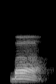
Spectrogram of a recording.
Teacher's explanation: हमारी जो जो टंग पोजीशन है ना वो रेस्ट पे है टंग का इन्वॉल्वमेंट इसमें नहीं है इसमें सिर्फ इन्वॉल्वमेंट क्या है हमें मुंह खोलना है दैट्स ऑल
